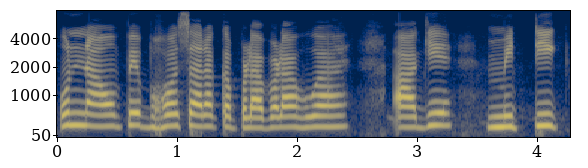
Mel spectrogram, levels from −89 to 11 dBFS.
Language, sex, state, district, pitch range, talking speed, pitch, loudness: Hindi, female, Uttar Pradesh, Lalitpur, 245-275 Hz, 155 wpm, 255 Hz, -13 LUFS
